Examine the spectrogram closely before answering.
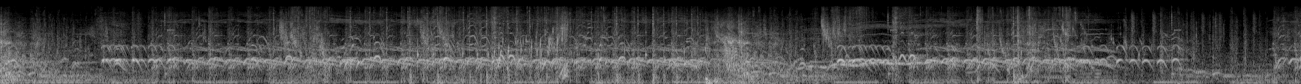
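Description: Small creatures chirp and squeak in high, rapid chatter.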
